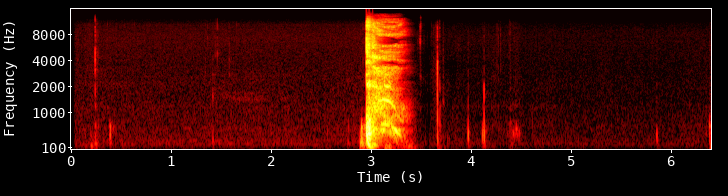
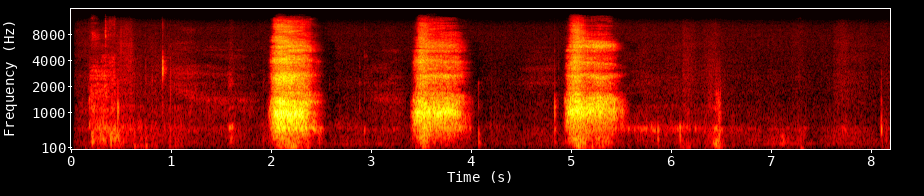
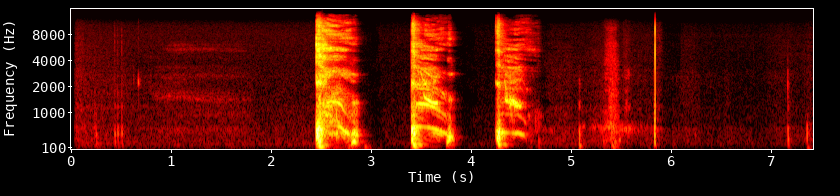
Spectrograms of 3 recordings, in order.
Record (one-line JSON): {"cough_length": "6.4 s", "cough_amplitude": 29815, "cough_signal_mean_std_ratio": 0.16, "exhalation_length": "8.2 s", "exhalation_amplitude": 10219, "exhalation_signal_mean_std_ratio": 0.33, "three_cough_length": "7.4 s", "three_cough_amplitude": 24050, "three_cough_signal_mean_std_ratio": 0.24, "survey_phase": "beta (2021-08-13 to 2022-03-07)", "age": "65+", "gender": "Female", "wearing_mask": "No", "symptom_none": true, "smoker_status": "Never smoked", "respiratory_condition_asthma": true, "respiratory_condition_other": false, "recruitment_source": "REACT", "submission_delay": "2 days", "covid_test_result": "Negative", "covid_test_method": "RT-qPCR", "influenza_a_test_result": "Negative", "influenza_b_test_result": "Negative"}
